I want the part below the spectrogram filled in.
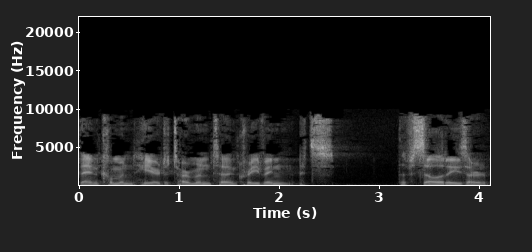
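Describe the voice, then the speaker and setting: With noticeable background noise behind him, a man speaks at a moderate pace in a very deep, low voice. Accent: Donegal. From Letterkenny, Donegal, Ireland. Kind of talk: interview.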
